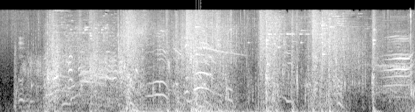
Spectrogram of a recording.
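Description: Wooden and stone blocks crash and tumble down.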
